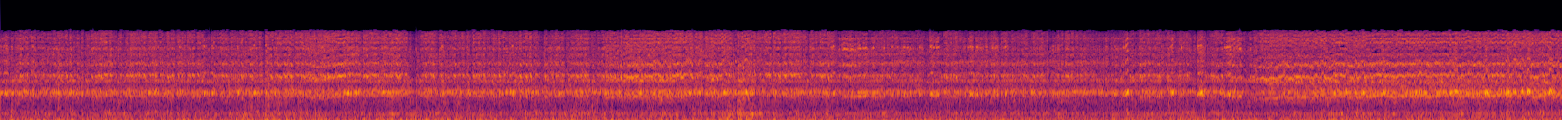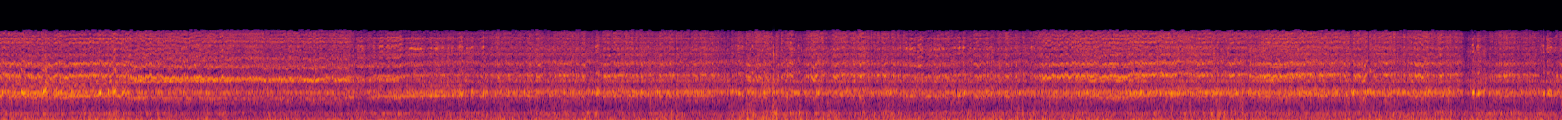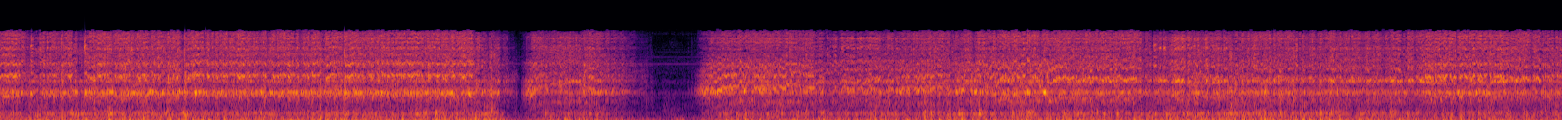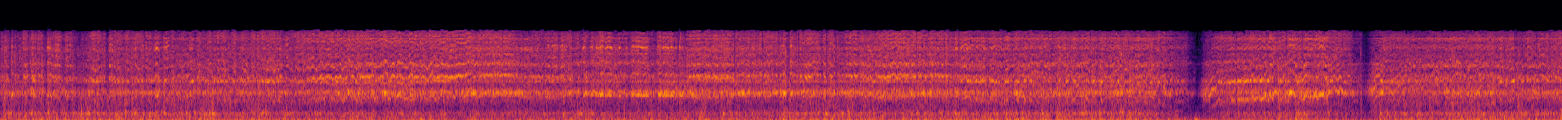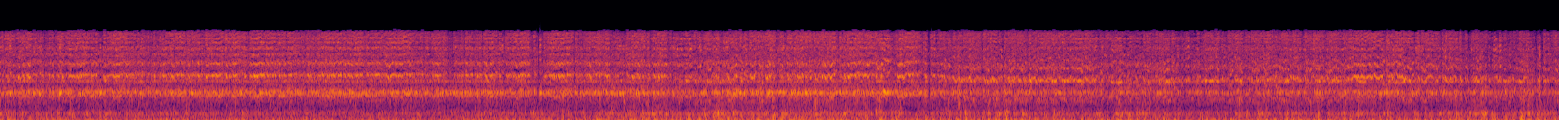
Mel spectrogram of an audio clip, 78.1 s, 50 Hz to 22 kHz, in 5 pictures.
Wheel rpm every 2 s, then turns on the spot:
230, 230, 230, 220, 230, 230, 200, 200, 200, 210, 230, 230, 230, 220, 230, 230, 230, 220, 70, 130, 170, 190, 190, 210, 190, 210, 230, 230, 210, 140, 170, 230, 230, 230, 230, 230, 200, 190, 200.
none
